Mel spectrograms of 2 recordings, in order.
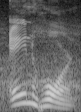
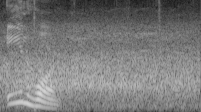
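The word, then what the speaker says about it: Eenhoorn: That is Robert Einhorn. That's the correct pronunciation back in his homeland. But when he got to the Yankees, instead of Einhorn, it was Einhorn.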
